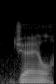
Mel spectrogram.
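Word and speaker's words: gaol: word would have sounded like the word gale this follows the rules of a hard g sound preceding the letters a o and u i'm not aware of the reason why jail had its pronunciation changed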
